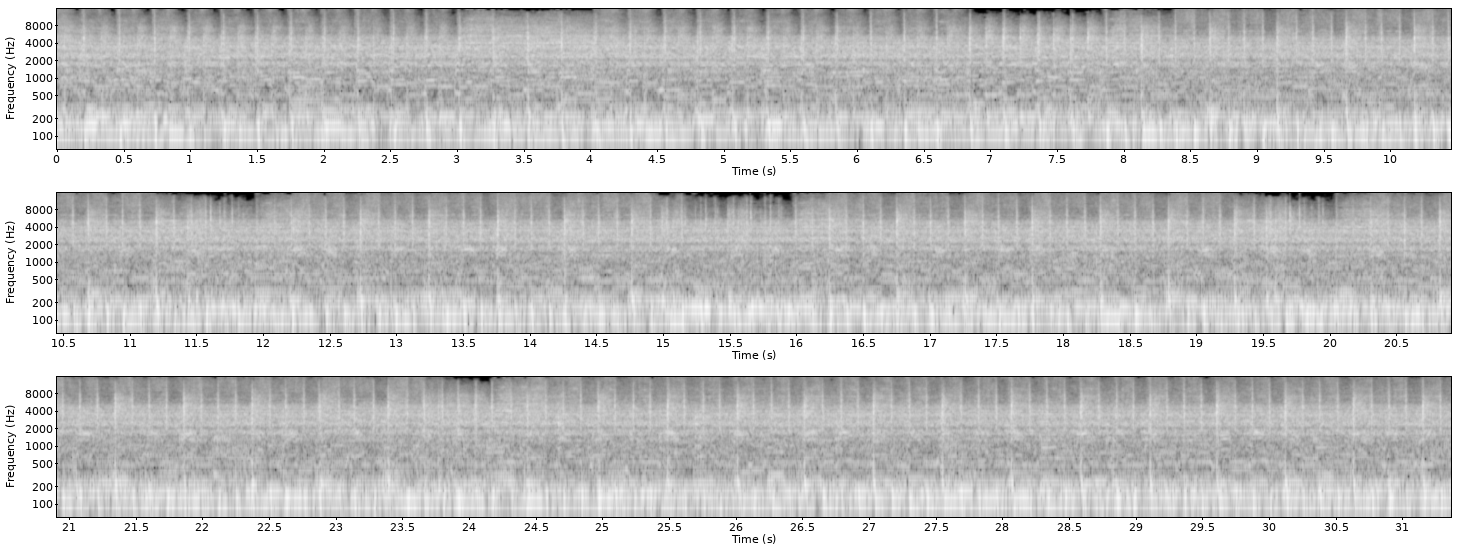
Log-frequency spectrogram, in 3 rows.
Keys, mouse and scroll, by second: 0.5 shift+right click, 1.6-3.7 drag, 4.2 right click, 4.9-7.1 drag, 7.2-8.4 middle drag, 9.0 right click, 9.7 shift+right click, 10.5-11.9 drag, 12.6 right click, 13.2-15.6 drag, 15.9 right click, 16.6 click, 18.2-19.7 middle drag, 22.6 click, 23.0 space, 24.6 k, 24.7 n, 24.9 i, 26.3 click, 28.3 click, 29.0 click, 29.9 Return, 31.0 middle click.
